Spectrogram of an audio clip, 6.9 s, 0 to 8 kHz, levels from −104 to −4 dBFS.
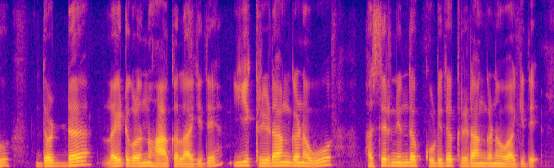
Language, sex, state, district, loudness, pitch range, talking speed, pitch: Kannada, male, Karnataka, Dharwad, -19 LUFS, 120-145 Hz, 70 wpm, 130 Hz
